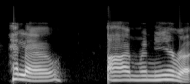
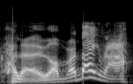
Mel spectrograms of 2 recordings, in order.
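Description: First: High, refined mock British accent; young Rhaenyra's accent. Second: Exaggerated, broader mock British accent; adult Rhaenyra's accent. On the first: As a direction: imitate a young British princess, pitched high. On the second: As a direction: imitate a grown British woman, vowels shifted wide. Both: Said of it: "Your accent just changed regions".

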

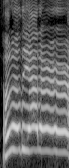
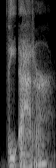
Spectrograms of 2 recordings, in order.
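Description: First: High, loud mock panic; mock alarm. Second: Hushed dread whisper. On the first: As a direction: cry it out in fake horror. Mock alarm at villain's return. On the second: Acted. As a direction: breathe the name out. Reading the dread reveal.

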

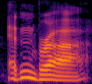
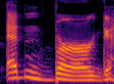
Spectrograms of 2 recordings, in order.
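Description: First: Said in the usual way. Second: "Edinburgh" said as written, ending in "burg"; spelled-out pronunciation. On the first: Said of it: "or Edinburgh". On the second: Shown as a demonstration. Reading the postcard and joking about how Scots say their capital, "Edinburgh" pronounced "Edin-burg" as spelled. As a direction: read "Edinburgh" letter by letter as it looks, "Edin-burg". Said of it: "as it looks like".

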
